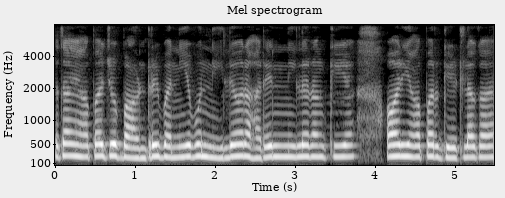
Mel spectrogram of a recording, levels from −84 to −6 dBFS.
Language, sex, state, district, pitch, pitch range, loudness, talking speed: Hindi, female, Uttarakhand, Tehri Garhwal, 235 Hz, 225-240 Hz, -15 LUFS, 230 wpm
